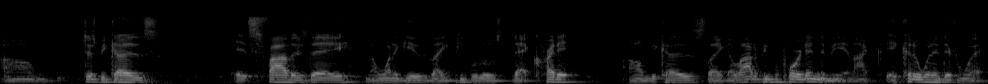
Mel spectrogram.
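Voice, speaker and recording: A man co-hosting a casual podcast, soft-spoken and reflective, using slang. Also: deep voice, a little fast, slight background noise. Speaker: podcast co-host.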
